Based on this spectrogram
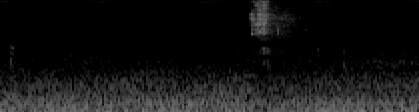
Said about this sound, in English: I'm gonna sip some coffee out my mug.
